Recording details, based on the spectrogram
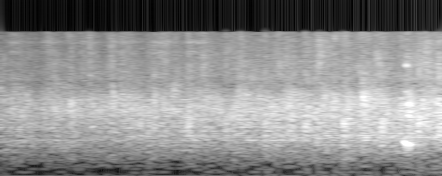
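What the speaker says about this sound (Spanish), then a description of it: "Démosle un aplauso fuerte al Señor." A church congregation applauds together in sustained, dense clapping that stays steady and fairly loud throughout, with no talking over it.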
